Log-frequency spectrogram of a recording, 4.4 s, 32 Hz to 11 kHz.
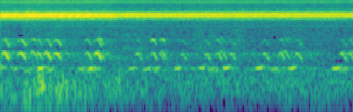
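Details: Siamang gibbons recorded on the morning of 5 June 2016 on the dormant volcano Rajabasa, south Sumatra, 900–1100 m up. Clustered quick hooting notes in bursts with softer low tones, all under a steady shrill insect chorus.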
